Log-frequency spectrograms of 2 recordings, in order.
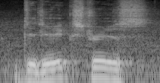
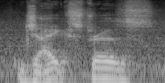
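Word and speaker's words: Dijkstra: I don't even know how to pronounce that Digstras. Jystras. Dystras. I forget. The J is silent.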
